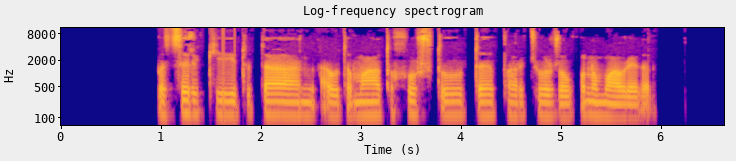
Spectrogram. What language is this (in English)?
Pashto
